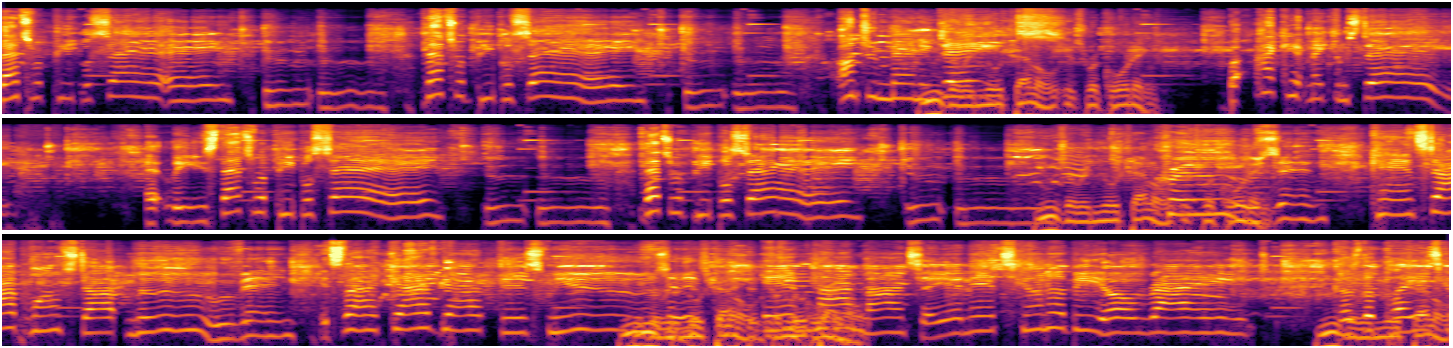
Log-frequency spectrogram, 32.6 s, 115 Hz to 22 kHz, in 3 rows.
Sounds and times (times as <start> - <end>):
Male singing: 0.0 - 11.1, 11.8 - 32.5
Music: 0.0 - 32.5
Speech: 6.8 - 9.6, 18.6 - 20.6, 26.4 - 28.3, 31.6 - 32.5.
